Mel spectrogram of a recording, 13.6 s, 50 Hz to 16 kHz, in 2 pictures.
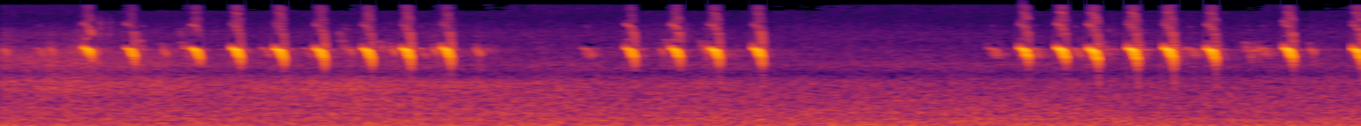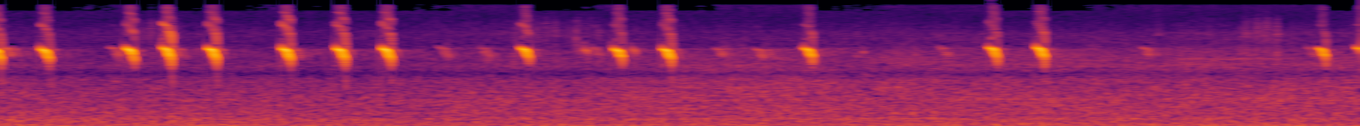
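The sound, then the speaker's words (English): Bird calls ring out as sharp, high chirps repeated in quick bursts. Short pauses separate the bursts, and a low, steady rumble runs underneath. “Those are the calls of bird 6.”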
